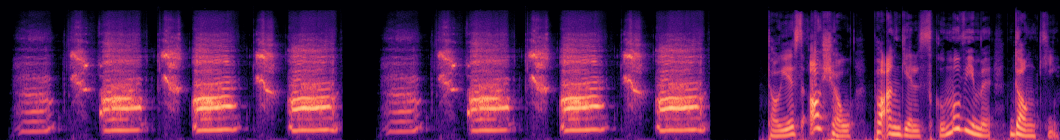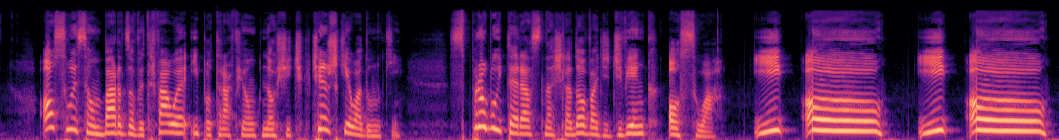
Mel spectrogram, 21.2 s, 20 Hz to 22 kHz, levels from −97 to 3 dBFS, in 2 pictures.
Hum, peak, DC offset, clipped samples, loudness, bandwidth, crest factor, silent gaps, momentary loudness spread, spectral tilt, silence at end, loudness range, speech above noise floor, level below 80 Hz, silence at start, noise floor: none; 0 dBFS; under 0.1%; under 0.1%; -16 LUFS; 15 kHz; 16 dB; none; 18 LU; -5 dB/octave; 0 s; 6 LU; 42 dB; -42 dBFS; 0.2 s; -58 dBFS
